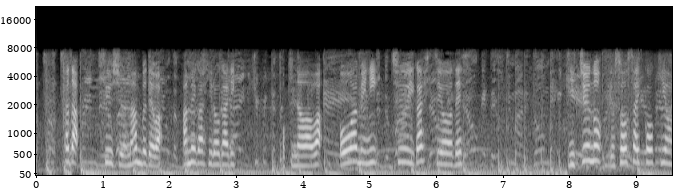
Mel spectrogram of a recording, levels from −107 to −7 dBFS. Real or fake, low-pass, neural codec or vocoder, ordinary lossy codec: real; 7.2 kHz; none; Opus, 24 kbps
